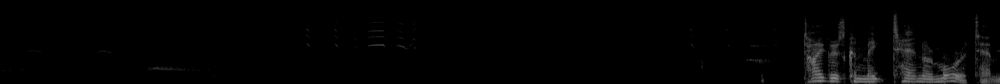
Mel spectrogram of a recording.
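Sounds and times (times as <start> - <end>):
faint bird calls: 0.0 - 5.3, 6.5 - 8.0.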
